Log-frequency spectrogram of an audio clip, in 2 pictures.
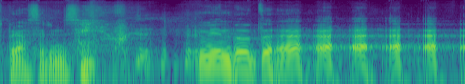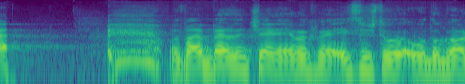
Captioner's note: laughing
